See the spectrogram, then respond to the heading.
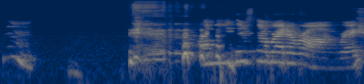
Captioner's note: laughs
